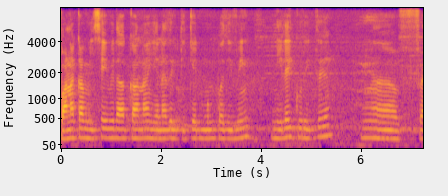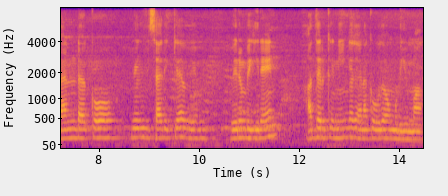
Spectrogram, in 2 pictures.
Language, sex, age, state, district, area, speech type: Tamil, male, 18-30, Tamil Nadu, Madurai, urban, read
